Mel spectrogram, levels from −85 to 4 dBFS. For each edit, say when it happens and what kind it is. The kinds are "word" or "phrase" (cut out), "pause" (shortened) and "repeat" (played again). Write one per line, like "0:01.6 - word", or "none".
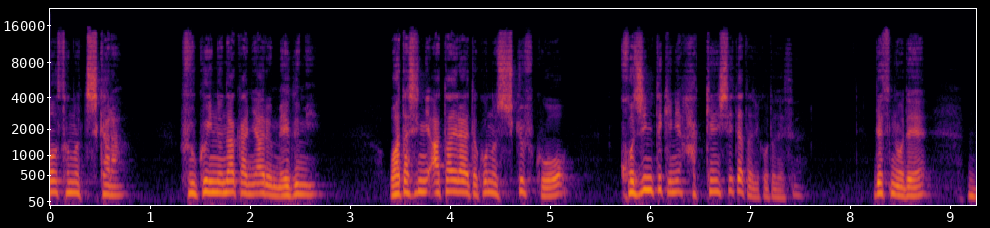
none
